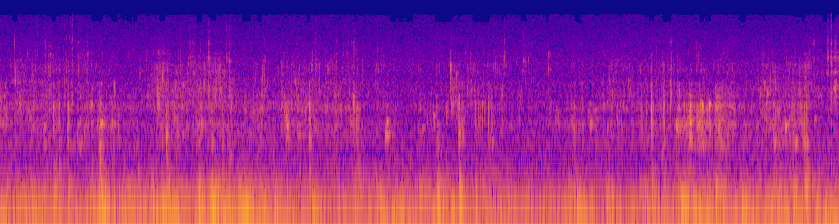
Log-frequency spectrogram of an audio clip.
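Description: Water laps and splashes against a kayak's hull.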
